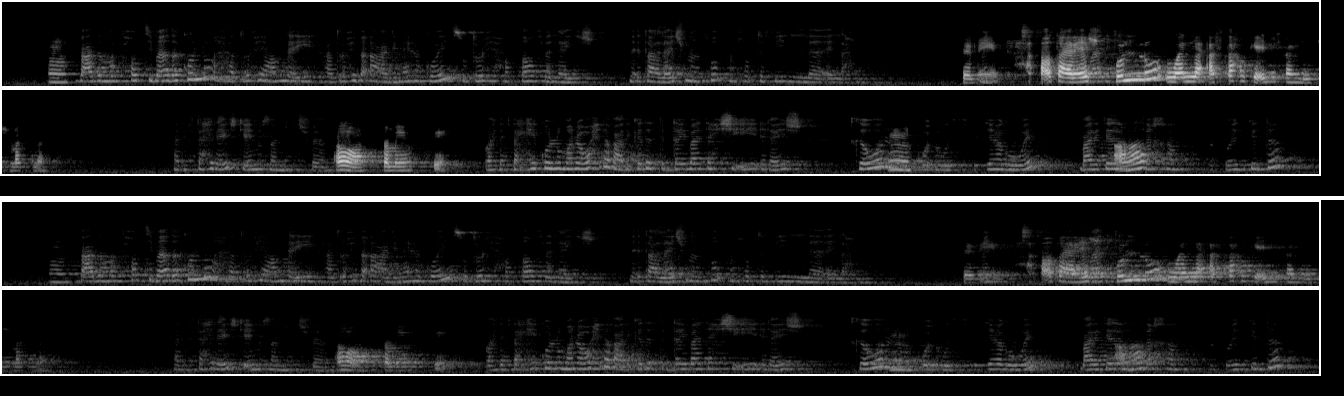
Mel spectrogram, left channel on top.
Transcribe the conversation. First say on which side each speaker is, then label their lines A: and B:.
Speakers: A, on the left; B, on the left.
A: مم.
B: بعد ما تحطي بقى ده كله هتروحي عاملة ايه هتروحي بقى عجناها كويس وتروحي حطاها في العيش نقطع العيش من فوق ونحط فيه ال- اللحمة
A: تمام
B: ماشي
A: اقطع العيش
B: بعد كده
A: كله ولا افتحه كأنه ساندوتش مثلا
B: هتفتحي العيش كأنه ساندوتش فعلا
A: اه تمام اوكي
B: وهتفتحيه كله مرة واحدة بعد كده تبدأي بقى تحشي ايه العيش كور
A: امم
B: كو- وتفرديها جواه بعد كده
A: اه
B: نسخن كويس جدا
